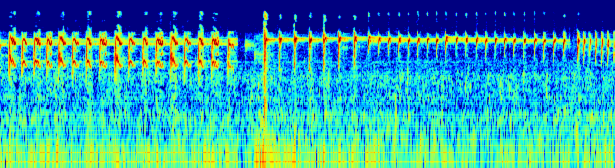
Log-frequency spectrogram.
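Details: Long-tailed shrike training song for teaching other shrikes: quick repeated high chips in a steady pulse, a sharp click near the middle, then a long even series of thin, very high notes speeding up at the end.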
